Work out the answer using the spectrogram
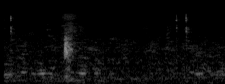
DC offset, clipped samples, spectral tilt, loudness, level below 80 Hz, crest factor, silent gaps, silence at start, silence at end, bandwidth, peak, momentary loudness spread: under 0.1%; under 0.1%; -1 dB/octave; -41 LUFS; -74 dBFS; 28 dB; none; 0.05 s; 0 s; 11.5 kHz; -18 dBFS; 20 LU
